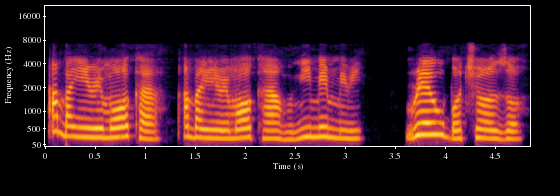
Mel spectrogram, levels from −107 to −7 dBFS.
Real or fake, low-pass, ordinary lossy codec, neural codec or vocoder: fake; 7.2 kHz; none; codec, 44.1 kHz, 7.8 kbps, Pupu-Codec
